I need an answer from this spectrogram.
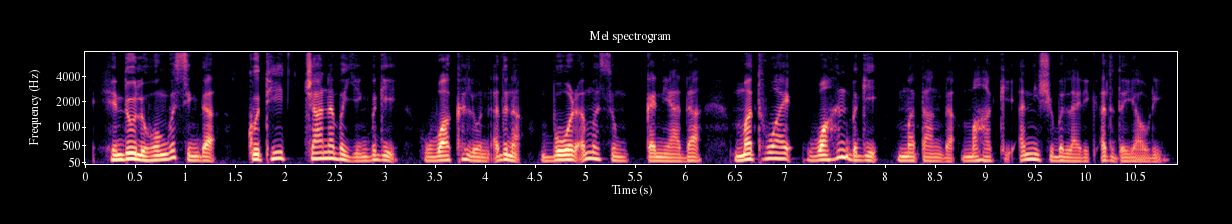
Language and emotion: Manipuri, neutral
